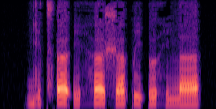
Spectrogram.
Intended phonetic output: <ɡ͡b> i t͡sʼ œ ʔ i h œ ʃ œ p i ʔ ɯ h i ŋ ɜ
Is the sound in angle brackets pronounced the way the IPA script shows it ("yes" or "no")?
no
